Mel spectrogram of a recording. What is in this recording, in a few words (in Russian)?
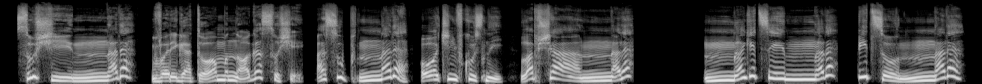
yaponec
